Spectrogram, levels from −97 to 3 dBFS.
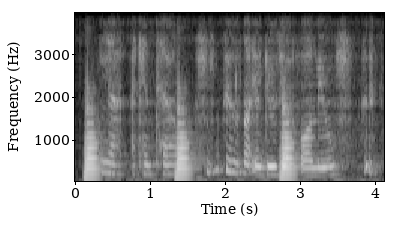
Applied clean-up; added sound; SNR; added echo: none; Brass instrument; -4 dB; reverberation time 0.7 s.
